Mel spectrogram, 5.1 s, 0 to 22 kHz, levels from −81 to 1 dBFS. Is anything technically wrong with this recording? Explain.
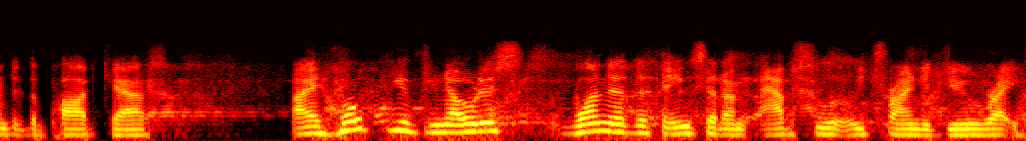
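Yes, there are two faults. Throughout, the speech has heavy damage from the AMR wideband (HD Voice) codec. The pulse-driven vocal tract model is starved of bits, which fits its lowest 6.6 kbit/s mode, so voiced sounds turn rough and raspy. Shaped noise fills the top band, and nothing reaches above 7.5 kHz. The extra top band and the raspiness set it apart from a narrowband phone codec.

From 0.63 s to the end there is a feedback echo between two devices. One device replays what the other's microphone sent, and that microphone picks it up again. Each phrase returns about every 150 ms, thinner and more ringing, at about 14 dB below the speech. Because the repeats come at a fixed spacing, it is not room reverberation.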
